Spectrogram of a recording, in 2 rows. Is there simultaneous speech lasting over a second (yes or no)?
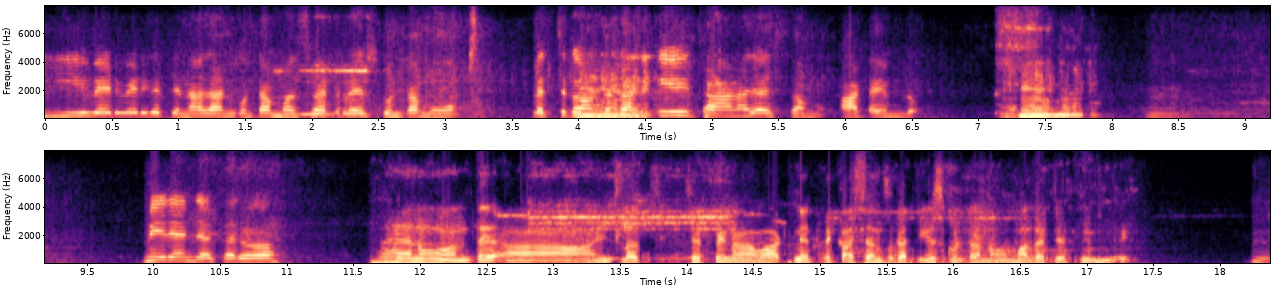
no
